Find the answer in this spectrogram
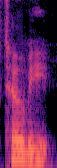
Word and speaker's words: Tobe: No, it's spelled okay. Tobe, but it's Tobe. It's Toby.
